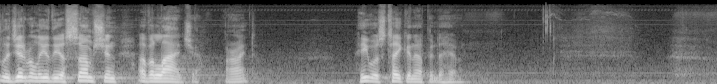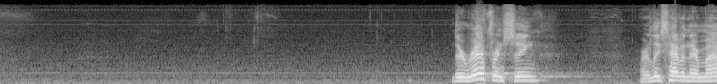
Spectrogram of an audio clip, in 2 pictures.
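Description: A middle-aged man speaks with animation through a microphone in a reverberant hall, pausing between phrases.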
